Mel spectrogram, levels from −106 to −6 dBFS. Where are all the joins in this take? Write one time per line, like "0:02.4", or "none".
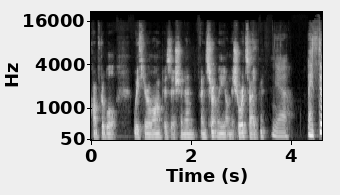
0:03.3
